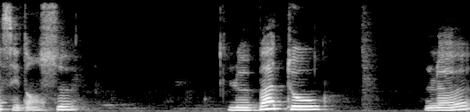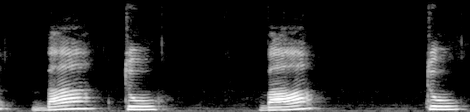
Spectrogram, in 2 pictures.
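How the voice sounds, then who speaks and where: A woman talks through a primary school lesson, switching languages as she goes. She stretches out each example word slowly and clearly, as if a class were listening. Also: medium pitch, darkish tone. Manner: slow, clearly sounded-out words when modeling the exercise; mixes French and Arabic dialect mid-sentence.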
